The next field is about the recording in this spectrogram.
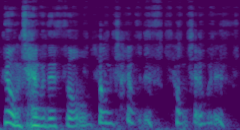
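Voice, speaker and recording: A man's voice: extremely high pitch, quick pace, vocal fry, fairly bright tone, slightly rough, voice pushed up, heavily acted. A man voicing a young man desperately begging his older brothers for mercy. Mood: pleading. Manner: pleading, begging, near tears.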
